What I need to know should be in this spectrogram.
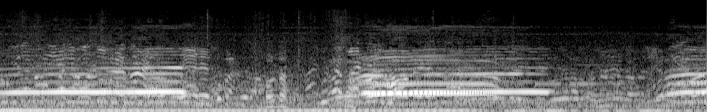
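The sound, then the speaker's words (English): A crowd of men grunt and huff with effort as they roll a knocked-out rhino over onto a sled, overlapping strained voices rising in bursts over a steady low rumble, fairly loud. “A crowd of men huffs and puffs and eventually rolls the knocked-out rhino over onto a sled.”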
